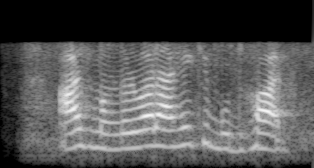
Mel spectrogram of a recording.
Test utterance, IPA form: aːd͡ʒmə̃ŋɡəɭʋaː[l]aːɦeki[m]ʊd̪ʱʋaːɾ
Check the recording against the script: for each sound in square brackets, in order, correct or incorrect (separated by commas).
incorrect, incorrect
